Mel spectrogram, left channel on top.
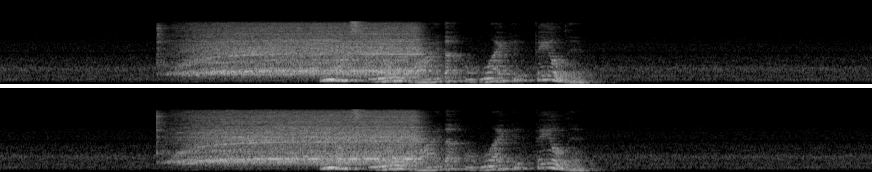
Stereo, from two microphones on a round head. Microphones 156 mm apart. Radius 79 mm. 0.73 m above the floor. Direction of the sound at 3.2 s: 45° left (ahead or behind).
